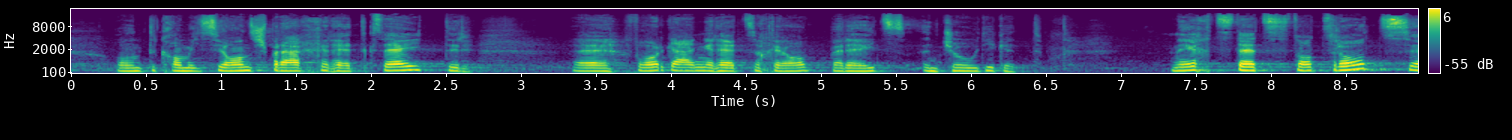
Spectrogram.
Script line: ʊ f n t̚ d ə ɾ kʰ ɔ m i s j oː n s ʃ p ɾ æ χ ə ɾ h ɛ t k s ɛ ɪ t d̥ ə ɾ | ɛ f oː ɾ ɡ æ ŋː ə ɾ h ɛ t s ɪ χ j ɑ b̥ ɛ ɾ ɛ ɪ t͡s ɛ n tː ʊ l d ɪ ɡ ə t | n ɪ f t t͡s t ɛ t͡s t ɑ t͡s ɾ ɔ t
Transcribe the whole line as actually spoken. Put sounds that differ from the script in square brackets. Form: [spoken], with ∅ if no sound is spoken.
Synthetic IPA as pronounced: ʊ [∅] n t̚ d ə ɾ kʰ ɔ m i s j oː n s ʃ p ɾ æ χ ə ɾ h ɛ t k s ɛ ɪ t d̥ ə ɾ | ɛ f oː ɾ ɡ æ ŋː ə ɾ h ɛ t s ɪ χ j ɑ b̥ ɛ ɾ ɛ ɪ t͡s ɛ n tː ʊ l d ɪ ɡ ə t | n ɪ [χ] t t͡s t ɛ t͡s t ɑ t͡s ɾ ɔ [t͡s]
